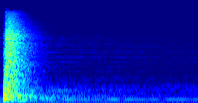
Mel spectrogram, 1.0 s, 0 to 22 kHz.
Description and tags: Snare Drum sample with Shure-PG52
Snare Drum sample, recorded with a Shure PG52. Note that some of the samples are time shifted or contains the tail of a cymbal event.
